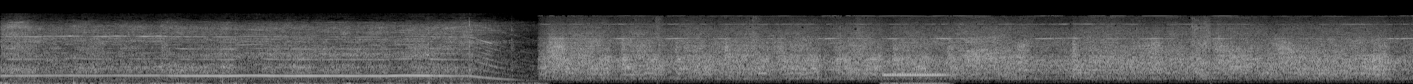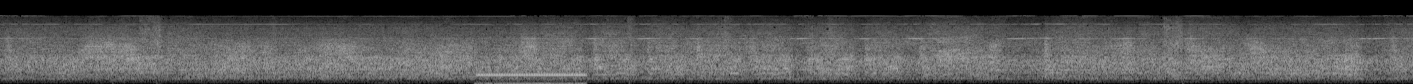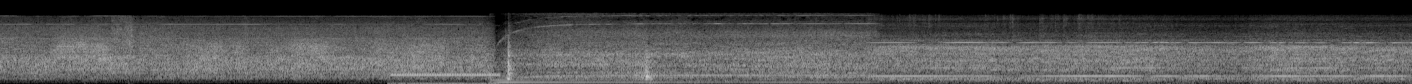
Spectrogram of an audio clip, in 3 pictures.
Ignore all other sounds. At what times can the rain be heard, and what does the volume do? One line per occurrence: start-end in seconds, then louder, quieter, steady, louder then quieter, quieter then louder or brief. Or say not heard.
not heard.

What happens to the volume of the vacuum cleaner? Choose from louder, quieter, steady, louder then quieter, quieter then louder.
steady.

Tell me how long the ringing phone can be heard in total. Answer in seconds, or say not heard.
3 s.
